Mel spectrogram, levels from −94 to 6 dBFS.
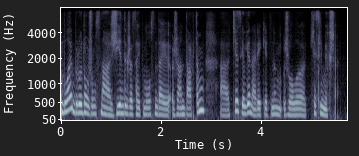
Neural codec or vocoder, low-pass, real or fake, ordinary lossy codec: codec, 16 kHz, 1 kbps, X-Codec, WavLM features, trained on Multilingual LibriSpeech; 7.2 kHz; fake; none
